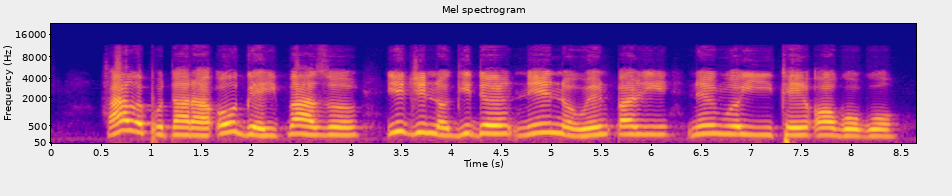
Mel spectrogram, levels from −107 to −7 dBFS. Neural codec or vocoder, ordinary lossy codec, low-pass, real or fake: codec, 24 kHz, 0.9 kbps, WavTokenizer, small release; none; none; fake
